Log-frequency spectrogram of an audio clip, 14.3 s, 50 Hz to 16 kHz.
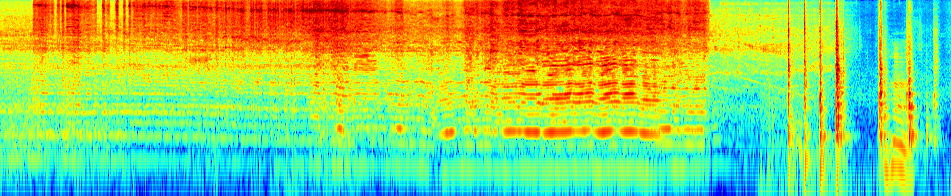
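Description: An angle grinder works on the footwell of a VW T3 van, loud and continuous for about ten seconds with pitch shifting as it bites the metal, then stops, followed by a few clanks and knocks.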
